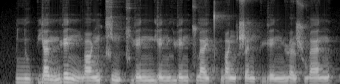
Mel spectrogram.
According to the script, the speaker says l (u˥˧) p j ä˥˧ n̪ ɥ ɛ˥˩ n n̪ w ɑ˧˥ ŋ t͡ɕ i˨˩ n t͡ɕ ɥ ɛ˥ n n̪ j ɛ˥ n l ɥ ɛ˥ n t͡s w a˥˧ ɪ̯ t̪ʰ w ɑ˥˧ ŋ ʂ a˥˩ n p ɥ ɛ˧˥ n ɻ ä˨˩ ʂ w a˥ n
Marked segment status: correct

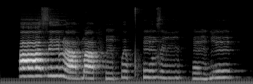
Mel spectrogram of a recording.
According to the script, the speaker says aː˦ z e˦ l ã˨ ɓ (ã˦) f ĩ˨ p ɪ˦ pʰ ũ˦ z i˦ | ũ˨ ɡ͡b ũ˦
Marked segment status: incorrect: ã˨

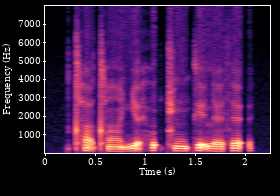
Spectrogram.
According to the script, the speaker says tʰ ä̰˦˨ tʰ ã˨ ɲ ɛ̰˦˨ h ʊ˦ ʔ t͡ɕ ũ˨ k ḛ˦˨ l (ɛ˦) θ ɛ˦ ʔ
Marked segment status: incorrect: ɛ˨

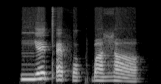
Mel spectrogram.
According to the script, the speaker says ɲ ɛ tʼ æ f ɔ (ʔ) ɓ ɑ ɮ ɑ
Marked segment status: incorrect: k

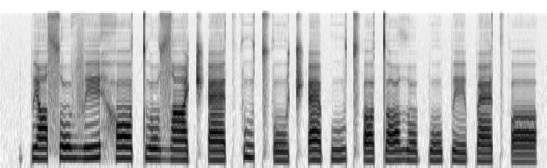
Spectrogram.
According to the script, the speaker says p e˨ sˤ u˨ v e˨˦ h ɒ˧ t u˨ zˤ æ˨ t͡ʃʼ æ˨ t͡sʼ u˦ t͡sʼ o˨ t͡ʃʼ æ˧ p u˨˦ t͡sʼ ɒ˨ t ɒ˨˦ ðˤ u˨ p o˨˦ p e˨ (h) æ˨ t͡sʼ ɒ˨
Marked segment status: incorrect: p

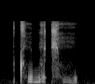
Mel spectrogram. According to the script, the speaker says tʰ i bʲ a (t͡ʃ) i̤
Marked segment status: incorrect: t͡ʃʰ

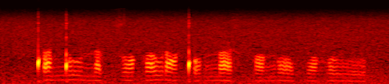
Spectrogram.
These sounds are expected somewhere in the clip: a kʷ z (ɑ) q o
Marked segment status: incorrect: ɔ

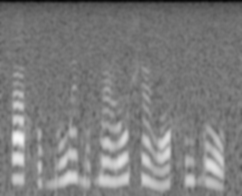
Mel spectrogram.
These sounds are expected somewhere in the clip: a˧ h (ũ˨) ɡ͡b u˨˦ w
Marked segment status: incorrect: u˨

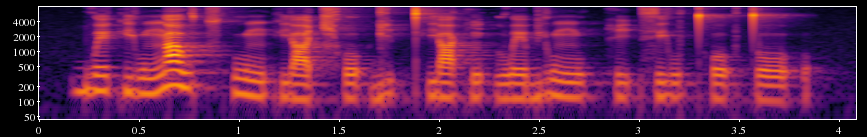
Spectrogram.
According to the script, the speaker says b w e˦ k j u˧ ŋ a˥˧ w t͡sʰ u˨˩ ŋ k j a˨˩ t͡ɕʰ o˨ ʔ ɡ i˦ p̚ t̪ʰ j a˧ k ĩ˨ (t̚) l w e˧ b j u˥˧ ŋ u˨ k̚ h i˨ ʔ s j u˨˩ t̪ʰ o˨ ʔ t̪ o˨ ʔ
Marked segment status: correct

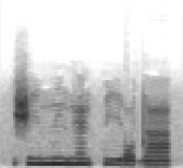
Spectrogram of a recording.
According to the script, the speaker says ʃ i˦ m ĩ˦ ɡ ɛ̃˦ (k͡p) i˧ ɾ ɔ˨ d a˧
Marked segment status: correct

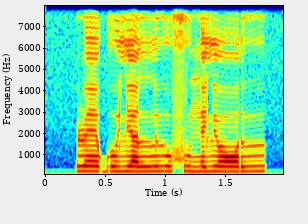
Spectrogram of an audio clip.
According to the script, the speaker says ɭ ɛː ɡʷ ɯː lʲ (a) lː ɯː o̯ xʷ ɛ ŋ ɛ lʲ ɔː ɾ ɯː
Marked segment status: correct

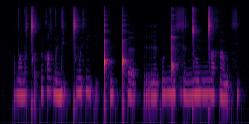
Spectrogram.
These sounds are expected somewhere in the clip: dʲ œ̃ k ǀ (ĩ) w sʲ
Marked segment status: correct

